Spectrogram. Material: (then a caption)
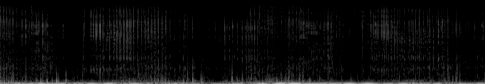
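Rhinestone. Long nails quickly scratch an upright cylinder wrapped in blue rhinestone mesh, sometimes with one hand. The result is a dense, continuous gritty rasping with a steady low rumble underneath and brief louder swells, without clean separate strikes.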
